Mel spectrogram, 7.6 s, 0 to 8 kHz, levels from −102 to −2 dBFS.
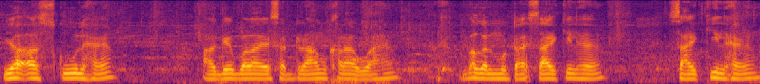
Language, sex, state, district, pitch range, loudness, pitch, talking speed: Hindi, male, Bihar, Jamui, 125-135 Hz, -23 LUFS, 130 Hz, 140 wpm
